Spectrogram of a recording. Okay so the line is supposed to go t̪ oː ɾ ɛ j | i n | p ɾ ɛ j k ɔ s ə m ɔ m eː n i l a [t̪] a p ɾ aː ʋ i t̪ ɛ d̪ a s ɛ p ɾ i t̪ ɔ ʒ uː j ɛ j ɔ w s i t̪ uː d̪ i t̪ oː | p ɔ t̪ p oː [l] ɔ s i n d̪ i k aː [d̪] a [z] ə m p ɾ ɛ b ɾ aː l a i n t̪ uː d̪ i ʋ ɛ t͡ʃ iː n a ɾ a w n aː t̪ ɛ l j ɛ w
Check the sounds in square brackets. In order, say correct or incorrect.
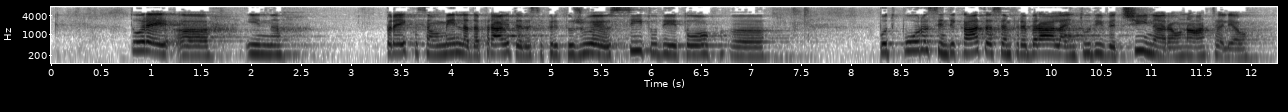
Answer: incorrect: d̪, incorrect: ɾ, incorrect: t̪, incorrect: s

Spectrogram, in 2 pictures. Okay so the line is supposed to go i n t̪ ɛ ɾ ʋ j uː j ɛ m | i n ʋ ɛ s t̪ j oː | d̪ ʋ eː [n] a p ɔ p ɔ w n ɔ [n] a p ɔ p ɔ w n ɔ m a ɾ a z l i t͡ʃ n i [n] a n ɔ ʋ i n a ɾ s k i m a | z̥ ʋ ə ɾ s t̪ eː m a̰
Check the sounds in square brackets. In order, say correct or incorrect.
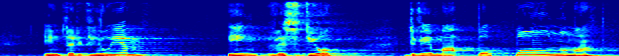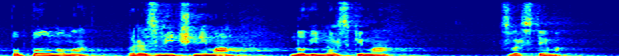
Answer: incorrect: m, incorrect: m, incorrect: m

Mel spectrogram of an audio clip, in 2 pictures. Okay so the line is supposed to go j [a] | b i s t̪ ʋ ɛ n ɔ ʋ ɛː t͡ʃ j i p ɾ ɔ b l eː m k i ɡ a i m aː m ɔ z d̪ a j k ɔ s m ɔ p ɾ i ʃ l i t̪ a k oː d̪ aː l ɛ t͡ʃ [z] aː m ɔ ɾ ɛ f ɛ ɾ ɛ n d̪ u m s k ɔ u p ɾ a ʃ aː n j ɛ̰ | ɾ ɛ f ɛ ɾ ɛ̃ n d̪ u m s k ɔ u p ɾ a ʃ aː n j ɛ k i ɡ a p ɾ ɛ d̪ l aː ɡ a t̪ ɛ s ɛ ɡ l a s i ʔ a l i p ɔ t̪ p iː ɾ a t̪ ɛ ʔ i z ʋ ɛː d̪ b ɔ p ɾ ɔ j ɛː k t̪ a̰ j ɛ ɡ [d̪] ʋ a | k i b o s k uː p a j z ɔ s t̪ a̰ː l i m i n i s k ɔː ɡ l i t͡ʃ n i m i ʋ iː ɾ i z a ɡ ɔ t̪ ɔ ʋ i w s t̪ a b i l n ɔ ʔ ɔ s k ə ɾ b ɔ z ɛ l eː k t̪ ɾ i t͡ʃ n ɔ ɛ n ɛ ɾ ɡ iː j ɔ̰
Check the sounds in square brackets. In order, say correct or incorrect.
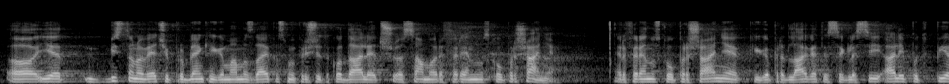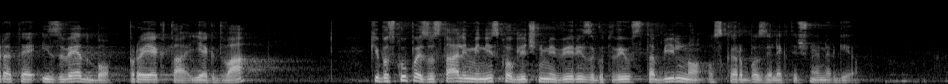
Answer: incorrect: ɛ, incorrect: s, correct

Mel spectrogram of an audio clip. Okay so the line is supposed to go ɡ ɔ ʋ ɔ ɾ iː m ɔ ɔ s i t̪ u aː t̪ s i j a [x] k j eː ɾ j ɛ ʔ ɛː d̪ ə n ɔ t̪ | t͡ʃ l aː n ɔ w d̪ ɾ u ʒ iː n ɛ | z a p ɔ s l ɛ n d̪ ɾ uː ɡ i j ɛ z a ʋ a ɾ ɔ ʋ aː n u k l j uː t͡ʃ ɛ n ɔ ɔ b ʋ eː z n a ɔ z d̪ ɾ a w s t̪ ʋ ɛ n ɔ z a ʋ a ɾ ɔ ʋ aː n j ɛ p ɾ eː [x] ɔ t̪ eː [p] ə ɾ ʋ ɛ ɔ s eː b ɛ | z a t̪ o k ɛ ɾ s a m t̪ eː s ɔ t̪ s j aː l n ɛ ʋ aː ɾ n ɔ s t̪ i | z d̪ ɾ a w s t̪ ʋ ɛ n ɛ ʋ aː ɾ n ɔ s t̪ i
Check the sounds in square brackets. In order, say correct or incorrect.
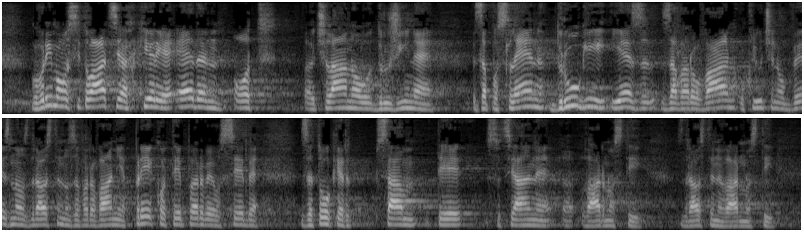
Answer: correct, incorrect: k, correct

